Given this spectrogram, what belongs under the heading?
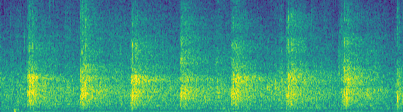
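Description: A church congregation at a Sunday service claps in a steady rhythm, six or seven evenly spaced bursts of hand claps heard from a distance in a large room, with no talk over it.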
